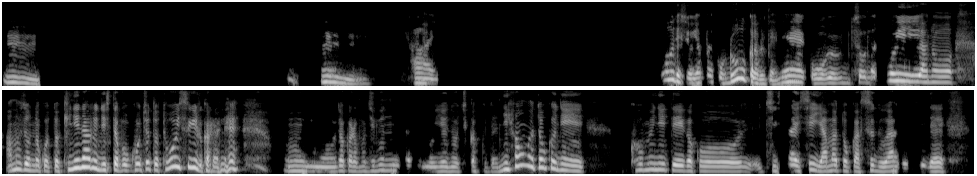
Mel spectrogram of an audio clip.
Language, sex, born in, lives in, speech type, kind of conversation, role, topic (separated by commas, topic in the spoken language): Japanese, female, Japan, United States, conversation, unstructured, none, 自然破壊について、あなたはどう思いますか？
